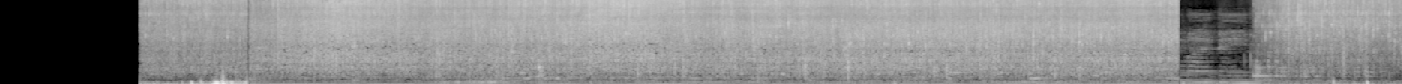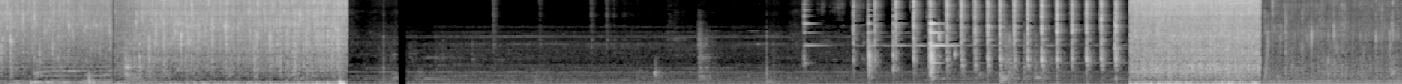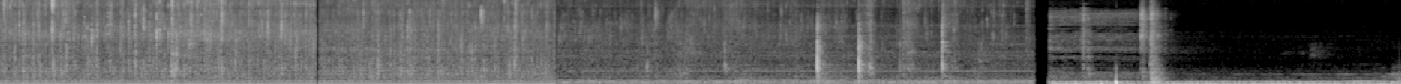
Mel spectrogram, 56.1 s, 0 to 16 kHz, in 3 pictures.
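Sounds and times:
frying sizzle and crackle: 0:01.9 - 0:15.8, 0:16.8 - 0:23.4, 0:33.8 - 0:51.3
spoon clinking against bowl: 0:29.4 - 0:33.7
wooden spatula scraping pan: 0:48.3 - 0:50.7.

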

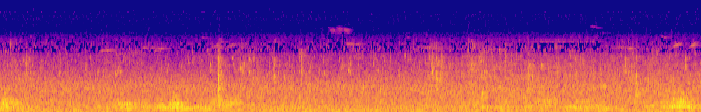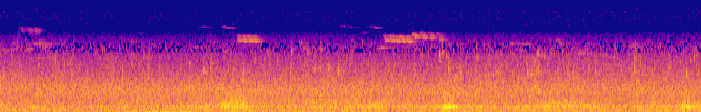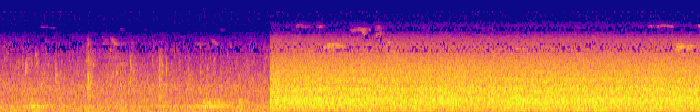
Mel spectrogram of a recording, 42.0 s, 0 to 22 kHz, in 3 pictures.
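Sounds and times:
fast floodwater rushing: 0:33.4 - 0:42.0
river water murmuring: 0:33.4 - 0:42.0.

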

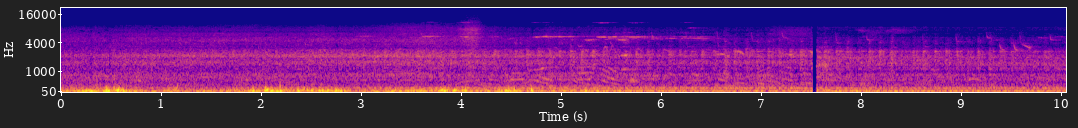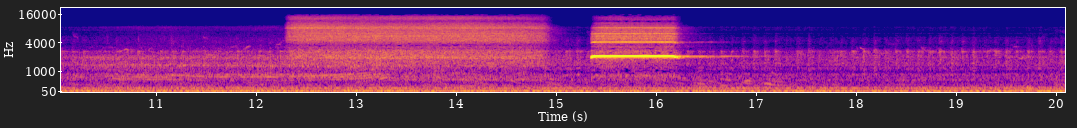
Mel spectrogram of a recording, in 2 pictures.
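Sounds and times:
electric train humming: 0:00.0 - 0:20.0
faint birdsong: 0:02.8 - 0:13.6, 0:16.4 - 0:20.0
compressed air hiss: 0:12.3 - 0:15.0
high-pitched train whistle: 0:12.3 - 0:16.8.

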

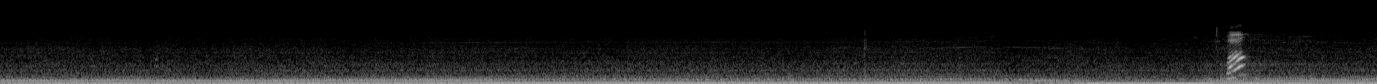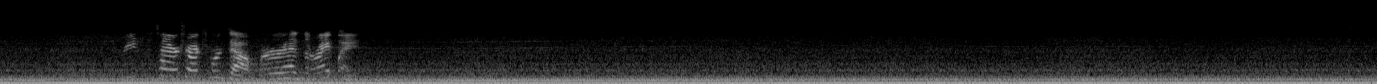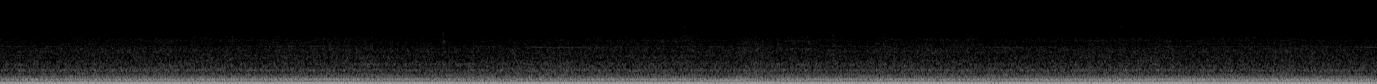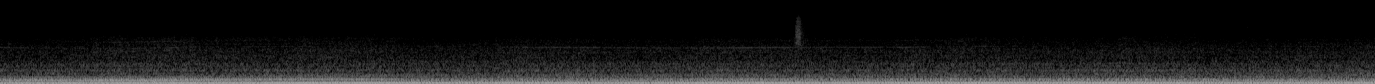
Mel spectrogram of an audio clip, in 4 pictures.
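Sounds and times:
truck diesel engine droning: 0:00.0 - 0:55.0.

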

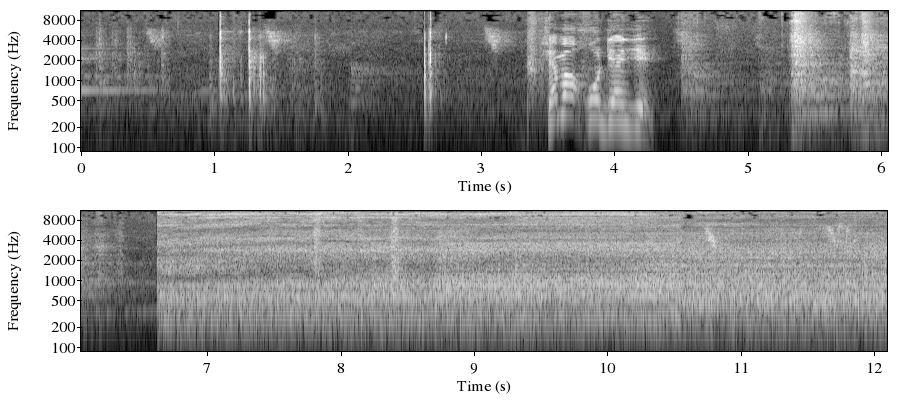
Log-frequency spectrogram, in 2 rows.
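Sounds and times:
torch flame rushing: 0:06.6 - 0:12.0.

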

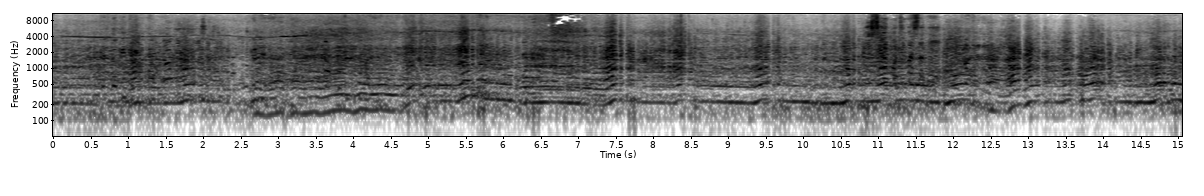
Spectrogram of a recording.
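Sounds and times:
tyre squeal: 0:00.0 - 0:08.5
rotary engine revving: 0:00.0 - 0:15.0.

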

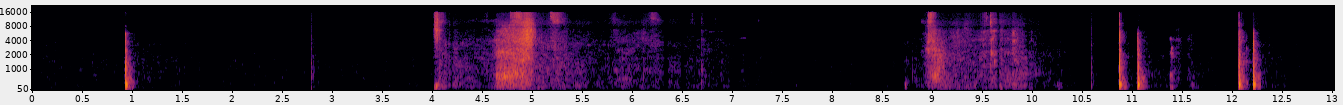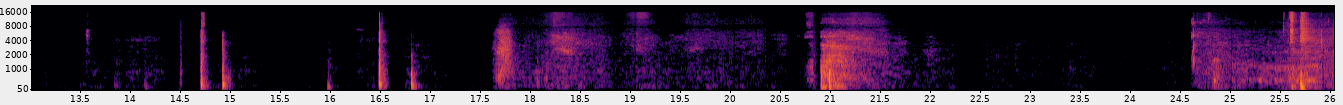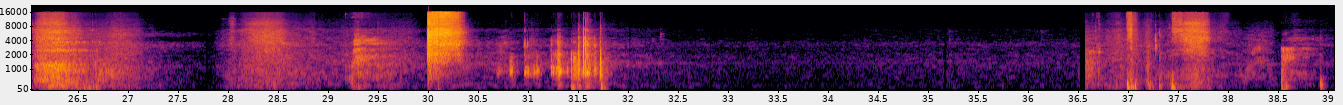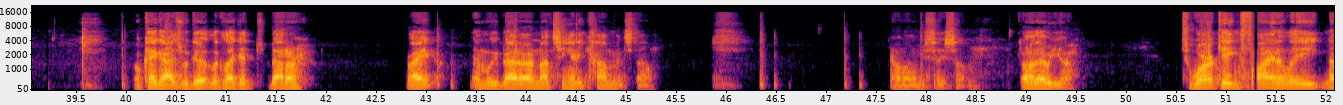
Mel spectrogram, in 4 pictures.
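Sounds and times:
man breathing out heavily: 0:25.4 - 0:27.2
sharp noisy burst: 0:30.0 - 0:30.4.

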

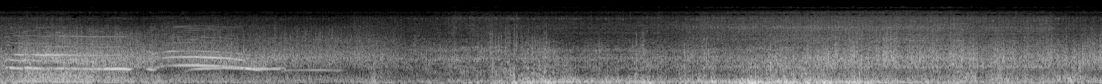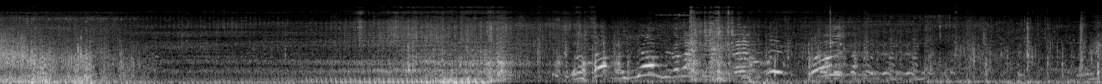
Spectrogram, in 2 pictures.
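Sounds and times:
wind buffeting microphone: 0:00.0 - 0:12.6
small motorcycle engine running: 0:03.0 - 0:16.6.

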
